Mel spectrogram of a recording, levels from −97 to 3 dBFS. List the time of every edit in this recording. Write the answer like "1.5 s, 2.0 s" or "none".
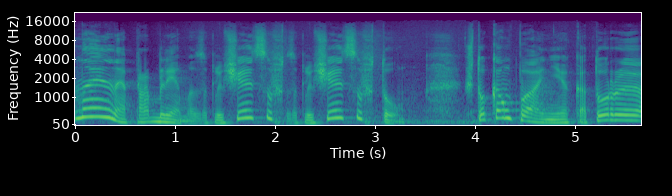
2.1 s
